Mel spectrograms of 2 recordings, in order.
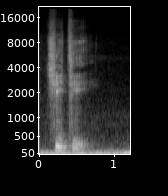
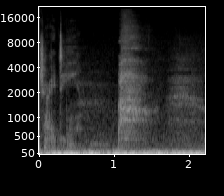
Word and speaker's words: chai tea: enjoy my tea huh let me guess Chiti it's pronounced chai tea look I know Ricky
